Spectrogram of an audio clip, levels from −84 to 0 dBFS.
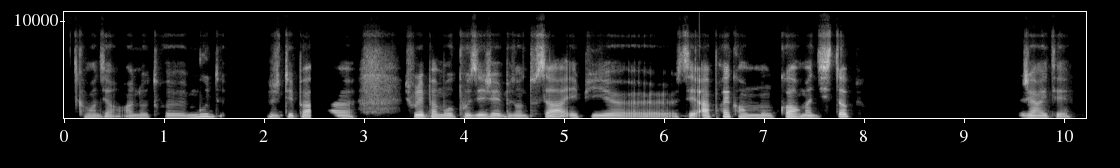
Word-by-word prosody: comment 165 -1 -7
dire? 195 +8 -5
Un 165 - -5
autre 160 -2 -5
mood. 195 +5 -1 0.5
J'étais 155 +1 -2
pas 170 - +2 0.9
je - - -9
voulais 180 -1 +6
pas 185 +1 0
me 175 - -1
reposer, 165 +1 +2
j'avais 160 -4 +2
besoin 150 0 -4
de - - -10
tout - - -6
ça 100 +1 +5
et 165 - -1
puis 155 0 -1
heu, 150 - -3
c'est - - +2
après 175 +4 +5
quand 180 -3 -2
mon 165 0 -3
corps 190 0 +3
m'a 160 -2 0
dit: 150 - +3
«Stop - - +5 1.7
j'ai 160 - +4
arrêté». 150 - -1
165 Hz, 175 wpm, -25 LUFS, 155-175 Hz, 1.7 s, voulais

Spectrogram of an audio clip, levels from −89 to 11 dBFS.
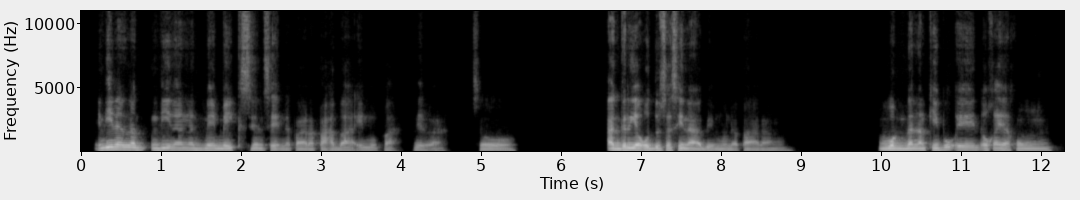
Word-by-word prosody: hindi 150 +5 +5
na 175 -1 +5
nag 160 -2 +3
hindi 130 +2 0
na 140 - -2 0.2
nagme-make 115 -3 -1
sense, 105 -2 -6
eh, 90 -2 -3
na 90 +1 -10
para 90 0 -6
pahabain 85 -2 -7
mo 80 -1 -11
pa, - - -14 0.2
'di 75 -1 -10
ba? 75 +2 -13 0.4
So 90 0 -6 1.2
agree 125 +6 +7
ako 120 0 +7
dun 115 - 0
sa 115 - -1
sinabi 95 -5 -1
mo 90 0 -8
na 85 -1 -9
parang, 85 0 -10 1.2
'wag 105 +1 +5
nalang 110 -1 +3
kibuin. 145 +2 -2
O 120 - -1
kaya 130 -2 -1
kung 115 -2 -6
110 Hz, 145 wpm, -23 LUFS, 90-125 Hz, 1.2 s, agree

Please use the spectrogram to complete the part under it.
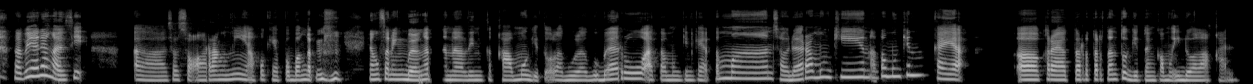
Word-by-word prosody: Tapi 275 +4 +2
ada 425 - +6
nggak 220 -11 +5
sih, 295 - +1 0.5
eee, 195 -3 -2
seseorang 215 0 -1
nih 245 0 -1
aku 220 - -8
kepo 200 -1 -5
banget 210 0 +2
nih, 225 -3 0 0.4
yang 230 0 +2
sering 230 -2 +2
banget 210 +4 +4
ngenalin 205 -1 0
ke 225 - -10
kamu 205 +2 +1
gitu 185 - -8
lagu-lagu 200 0 -2
baru 250 +4 +2 0.2
atau 205 - -3
mungkin 200 0 -5
kayak 205 - -4
teman, 275 -1 0
saudara 220 +5 +1
mungkin 335 0 0
atau 385 - -2
mungkin 375 +4 -1 0.2
kayak, 245 -3 +4 0.6
eee, 220 0 +7
kreator 220 -1 +2
tertentu 230 +2 -1
gitu 195 0 -4
yang 195 - -3
kamu 195 0 -1
idolakan? 195 0 -3
220 Hz, 170 wpm, -23 LUFS, 200-250 Hz, 0.6 s, eee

